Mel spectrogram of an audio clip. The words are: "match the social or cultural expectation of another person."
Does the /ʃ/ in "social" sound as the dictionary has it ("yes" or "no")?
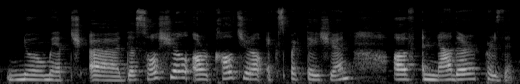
yes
